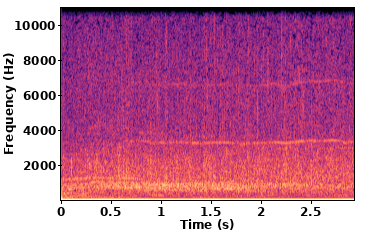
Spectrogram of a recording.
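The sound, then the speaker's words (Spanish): An audience claps steadily as applause to the Lord, in a dense, continuous burst, loud and sustained throughout with no pauses or voices rising above it. “Dale un aplauso más fuerte al Señor.”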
